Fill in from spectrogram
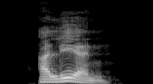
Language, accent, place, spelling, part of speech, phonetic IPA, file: German, Germany, Berlin, Alleen, noun, [aˈleːən], De-Alleen.ogg
- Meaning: plural of Allee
